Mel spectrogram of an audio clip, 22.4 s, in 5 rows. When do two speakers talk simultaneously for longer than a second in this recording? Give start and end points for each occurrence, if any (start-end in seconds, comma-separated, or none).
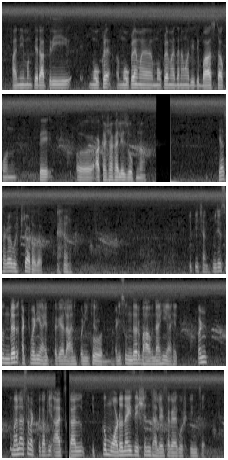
none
